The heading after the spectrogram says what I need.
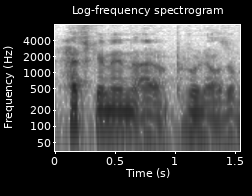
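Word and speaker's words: Heiskanen: Hiskinan. Heskinan. I don't who knows if I'm pronouncing it correctly. I know. I'm No, I Yeah, it is. Heskinan.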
